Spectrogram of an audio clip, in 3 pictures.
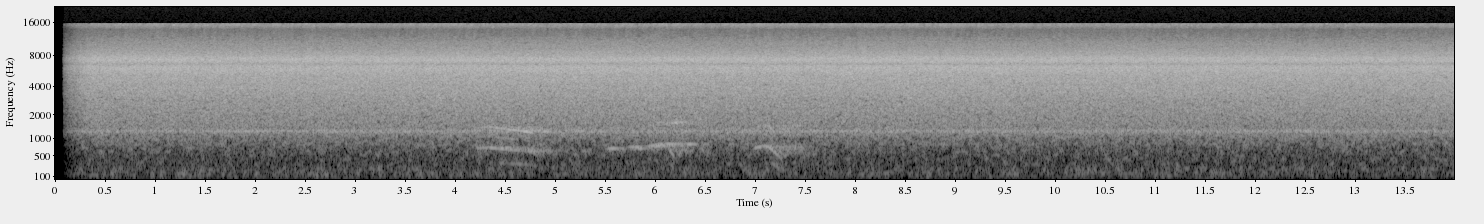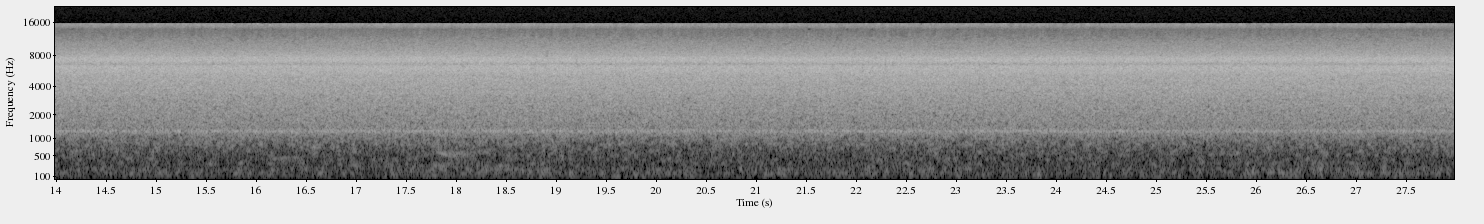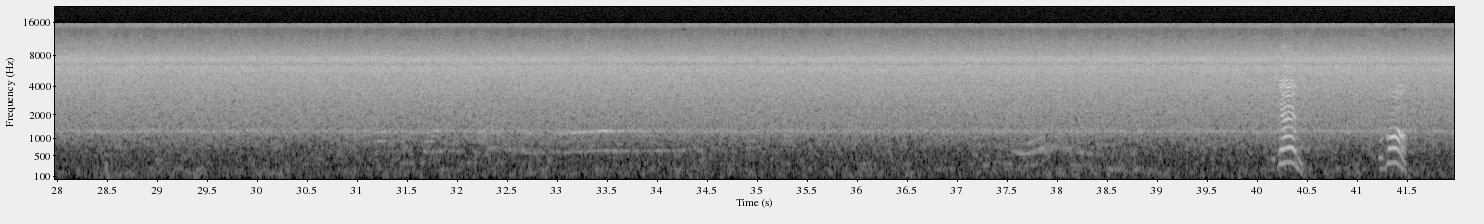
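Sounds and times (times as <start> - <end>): waterfall rushing: 0.2 - 41.9.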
